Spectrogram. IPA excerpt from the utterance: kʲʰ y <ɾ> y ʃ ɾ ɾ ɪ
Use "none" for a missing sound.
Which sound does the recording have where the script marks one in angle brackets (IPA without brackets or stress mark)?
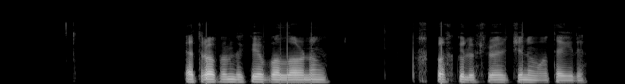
l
